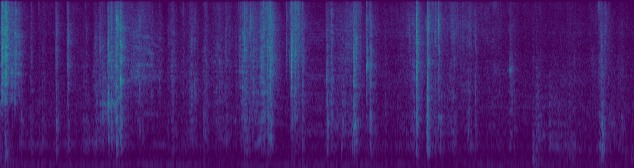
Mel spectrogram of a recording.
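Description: A cardboard trading-card box being opened and a foil-wrapped pack pulled out and handled: a string of short rustles, taps and crinkles, loudest at the start and about a second in.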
